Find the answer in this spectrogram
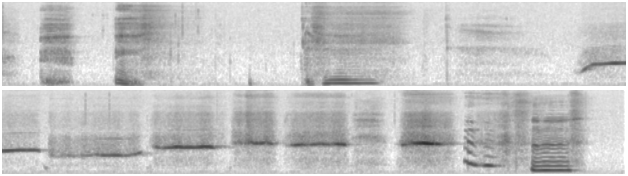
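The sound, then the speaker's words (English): A person whistles a short, loud tune of steady, rising notes, with breathy puffs and a few sharp exhalations before and after. “No, I'm just whistling because I'm terrible at letting things, saying things are happening in movies.”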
